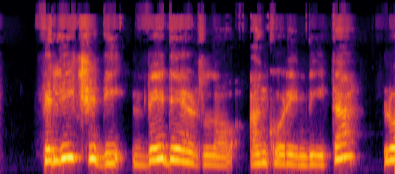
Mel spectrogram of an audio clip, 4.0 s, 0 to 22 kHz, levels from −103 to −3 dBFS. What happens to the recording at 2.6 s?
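At 2.6 s the speech carries on intact, with no dropout, click, distortion or other fault at that moment.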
